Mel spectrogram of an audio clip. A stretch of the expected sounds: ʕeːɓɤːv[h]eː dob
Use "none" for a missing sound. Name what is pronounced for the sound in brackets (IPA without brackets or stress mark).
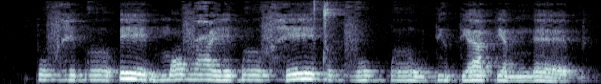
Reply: h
